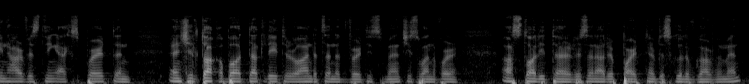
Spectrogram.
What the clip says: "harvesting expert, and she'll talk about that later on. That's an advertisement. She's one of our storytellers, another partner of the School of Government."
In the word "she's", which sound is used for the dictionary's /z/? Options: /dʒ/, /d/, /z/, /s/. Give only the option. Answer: /s/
